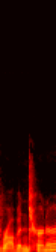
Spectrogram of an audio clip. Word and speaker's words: Robin Turner: My name is Robin Turner, and my name is spelled R-O-B-I-N-T-U-R-N-E-R, and I am here on behalf of the Women's Foundation of Montana.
